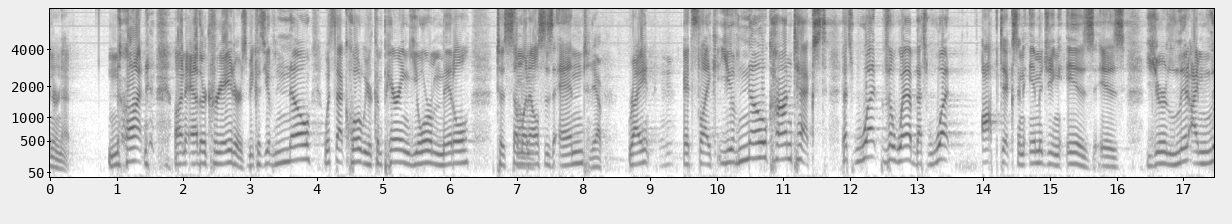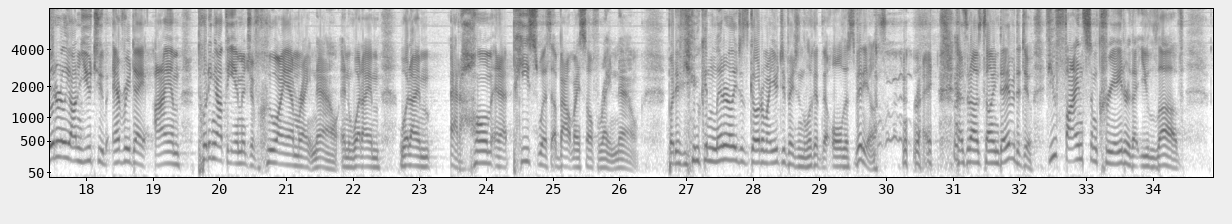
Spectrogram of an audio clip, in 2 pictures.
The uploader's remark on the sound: Recorded LIVE at The BIG Ready. In front of a live studio audience (of sorts).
